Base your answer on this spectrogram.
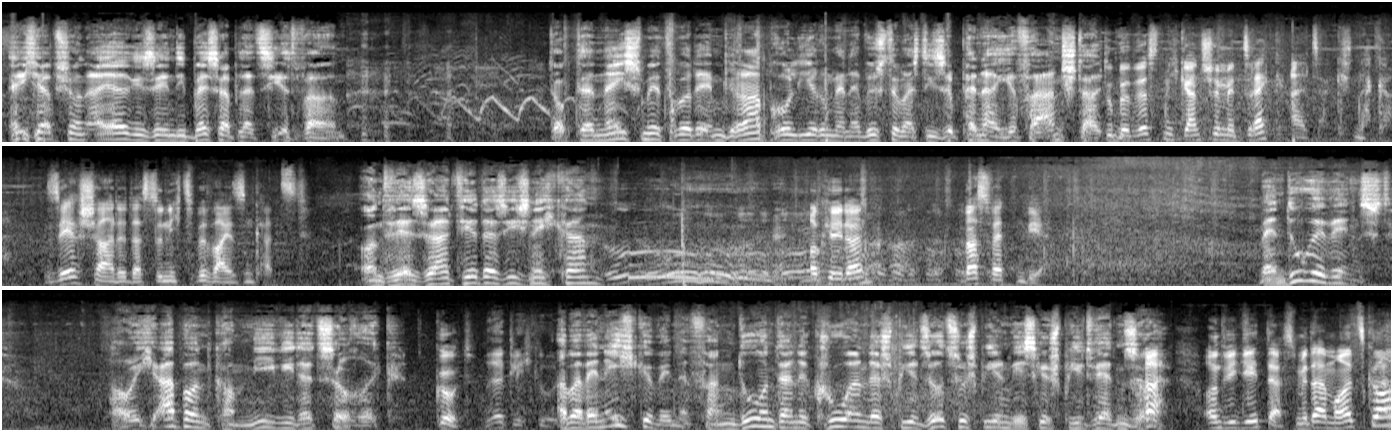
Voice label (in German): Synchron, maenner; Uncle Drew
